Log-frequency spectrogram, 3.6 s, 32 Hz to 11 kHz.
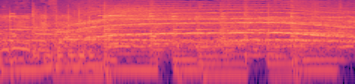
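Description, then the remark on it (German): A loud siren wails steadily for several seconds in a wholesale fish market hall at 3:15 at night, its rising, sweeping tone filling the space, with a low rumbling background underneath; it is the night's second siren, as the hall's gates open. “Die zweite Sirene dieser Nacht heult auf, die Gittertore der Halle öffnen sich und eine wilde Horde stürmt herein.”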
